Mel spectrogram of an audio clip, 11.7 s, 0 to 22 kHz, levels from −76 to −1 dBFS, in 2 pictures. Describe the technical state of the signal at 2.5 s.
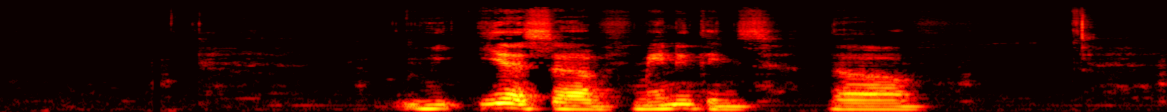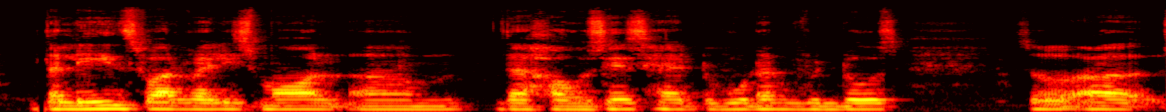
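At 2.5 s the signal is intact, with no audible technical fault at that moment.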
